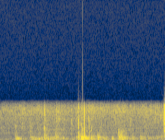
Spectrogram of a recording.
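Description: Several light wooden knocks and clunks at irregular intervals, from tools and wood being handled on a woodworking bench.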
